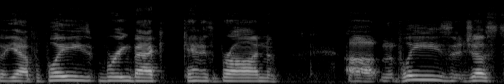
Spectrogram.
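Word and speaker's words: Branagh: Yeah, Braun. Braun. Yeah, that's how you pronounce it. It's Kenneth Braun.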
